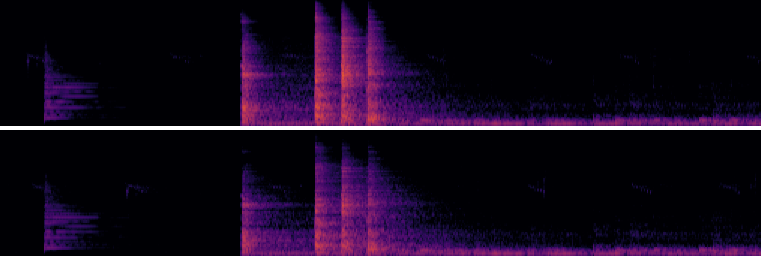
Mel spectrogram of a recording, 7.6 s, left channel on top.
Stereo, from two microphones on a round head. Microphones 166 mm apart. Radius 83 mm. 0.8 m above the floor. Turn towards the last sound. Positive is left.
turn(degrees=70)  # may be behind; listen again after turning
